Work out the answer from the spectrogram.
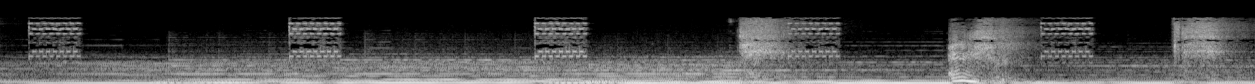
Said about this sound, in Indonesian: Saat itu pagi hari, aku dibangunkan dengan suara dering telepon yang terus-menerus berbunyi.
